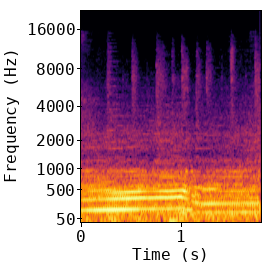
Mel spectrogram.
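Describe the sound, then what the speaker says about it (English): A Porsche in Sport Plus mode accelerates hard on a track, its loud, steady engine note climbing, then dropping sharply as the transmission shifts gears midway before pulling again. "the car does an amazing job of gearing down for you, kicking it into the lower gears, keeping it in the gears as you're accelerating"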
